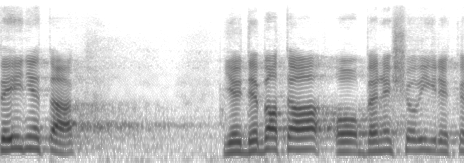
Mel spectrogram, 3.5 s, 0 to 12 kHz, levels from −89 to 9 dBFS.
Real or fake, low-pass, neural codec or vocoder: fake; 10.8 kHz; codec, 24 kHz, 3.1 kbps, DualCodec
